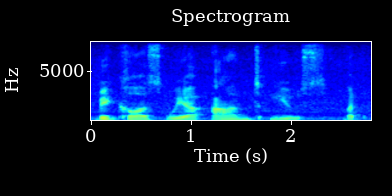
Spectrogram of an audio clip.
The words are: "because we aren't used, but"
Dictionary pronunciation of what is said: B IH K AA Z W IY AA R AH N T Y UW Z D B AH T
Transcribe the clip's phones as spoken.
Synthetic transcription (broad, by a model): B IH K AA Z W IY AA AH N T Y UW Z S B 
